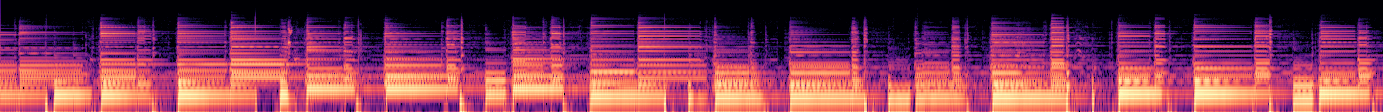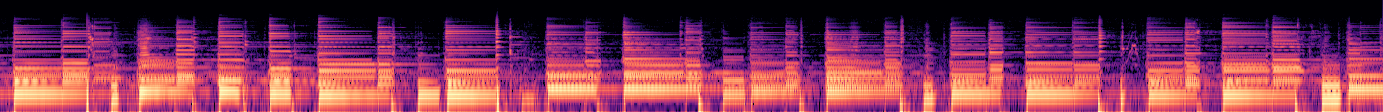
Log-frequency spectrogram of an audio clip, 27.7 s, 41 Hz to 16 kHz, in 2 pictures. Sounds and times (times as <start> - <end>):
Bass guitar: 0.0 - 27.6
Strum: 0.0 - 27.6.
